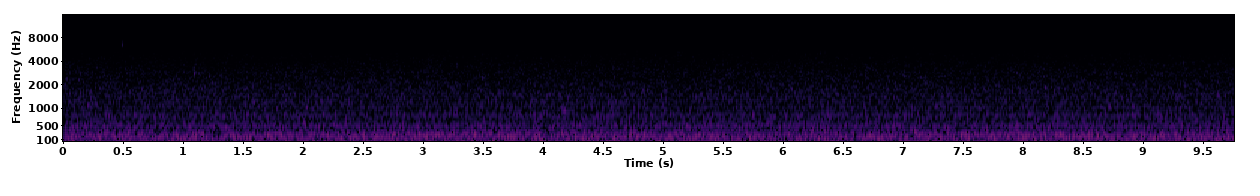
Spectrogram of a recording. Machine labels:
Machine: pump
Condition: normal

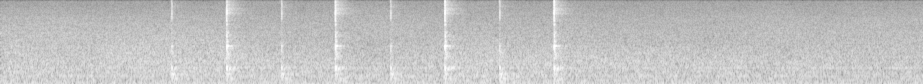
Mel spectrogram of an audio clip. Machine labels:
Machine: valve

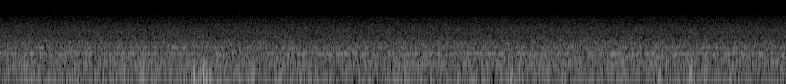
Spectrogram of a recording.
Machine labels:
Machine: fan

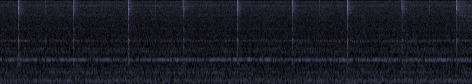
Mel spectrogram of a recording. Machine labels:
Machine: valve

